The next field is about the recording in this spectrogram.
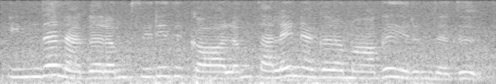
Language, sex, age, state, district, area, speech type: Tamil, female, 18-30, Tamil Nadu, Chengalpattu, urban, read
